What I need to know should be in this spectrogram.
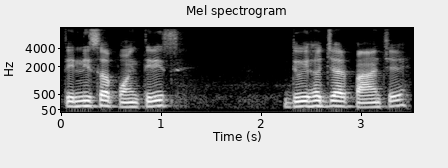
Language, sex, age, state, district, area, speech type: Odia, male, 18-30, Odisha, Cuttack, urban, spontaneous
